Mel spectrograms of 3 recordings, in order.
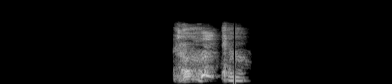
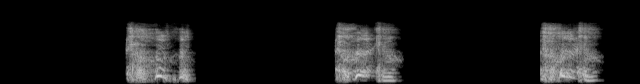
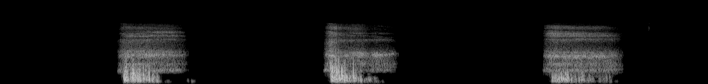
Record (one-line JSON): {"cough_length": "3.9 s", "cough_amplitude": 22418, "cough_signal_mean_std_ratio": 0.3, "three_cough_length": "6.4 s", "three_cough_amplitude": 24069, "three_cough_signal_mean_std_ratio": 0.42, "exhalation_length": "7.1 s", "exhalation_amplitude": 18835, "exhalation_signal_mean_std_ratio": 0.35, "survey_phase": "beta (2021-08-13 to 2022-03-07)", "age": "18-44", "gender": "Female", "wearing_mask": "No", "symptom_none": true, "smoker_status": "Current smoker (e-cigarettes or vapes only)", "respiratory_condition_asthma": false, "respiratory_condition_other": false, "recruitment_source": "REACT", "submission_delay": "1 day", "covid_test_result": "Negative", "covid_test_method": "RT-qPCR"}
